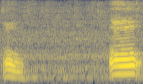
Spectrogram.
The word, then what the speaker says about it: oo: syllable O small letter O. O. O. The first syllable O is where the accent is.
